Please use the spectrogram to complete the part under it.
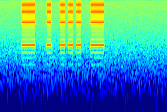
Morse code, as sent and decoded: - . ... -
TEST

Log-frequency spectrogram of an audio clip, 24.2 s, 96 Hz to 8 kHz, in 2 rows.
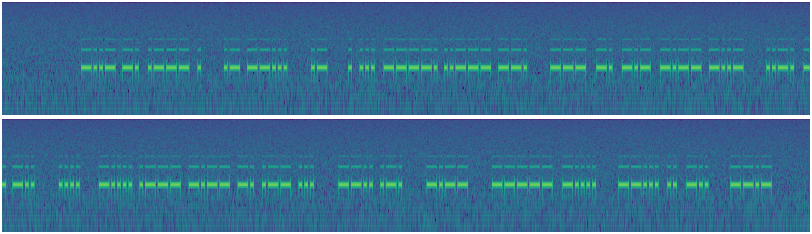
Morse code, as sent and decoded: -..- -. .--- . / .- --... / .- / . ... ----. ..--- --. / --- -. -.- -.-- -..- / ..-. - -.. / .... / -.... .--- -.-- -. .-- ... / --.. .-. / -.-- / ----- -.... / --... .. -.. / --.-
XNJE A7 A ES92G ONKYX FTD H 6JYNWS ZR Y 06 7ID Q

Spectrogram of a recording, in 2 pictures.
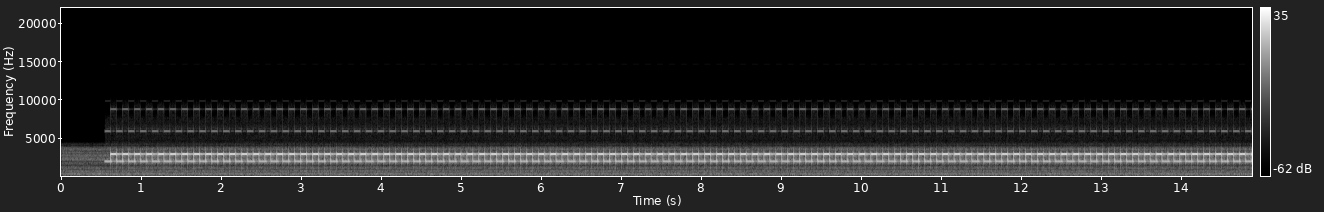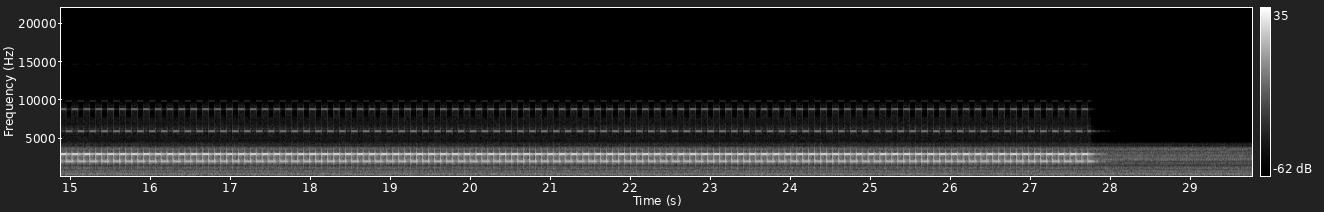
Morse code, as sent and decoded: none

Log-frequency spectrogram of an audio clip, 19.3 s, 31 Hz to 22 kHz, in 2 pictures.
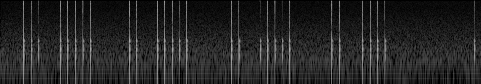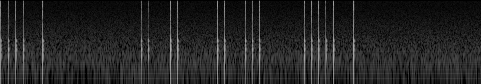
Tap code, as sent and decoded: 3-5 2-5 2-5 2-4 / 5-1 / 2-2 2-3 5-1
PJJI V GHV

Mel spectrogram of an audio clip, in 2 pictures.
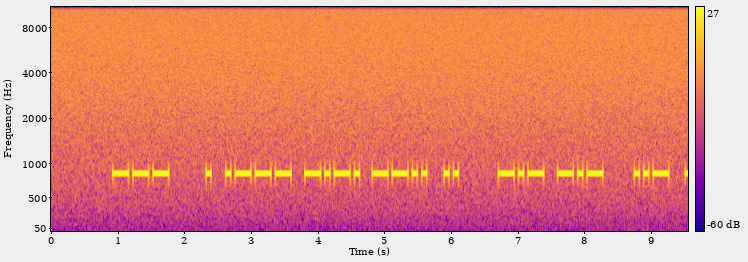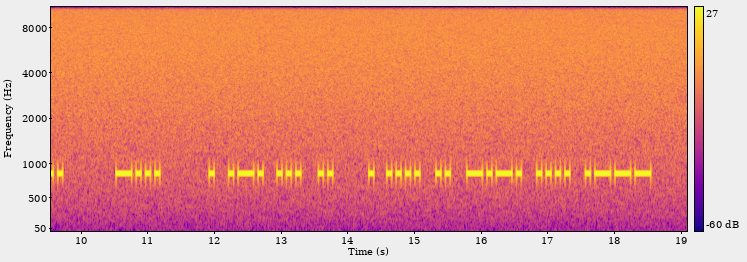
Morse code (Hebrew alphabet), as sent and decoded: --- / . .--- -.-. --.. .. / -.- -.- / ..- .. / -... / . .-. ... .. / . .... .. -.-. .... .---
ה ועסזי כך טי ב ורשי וחיסחע

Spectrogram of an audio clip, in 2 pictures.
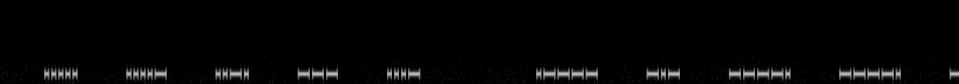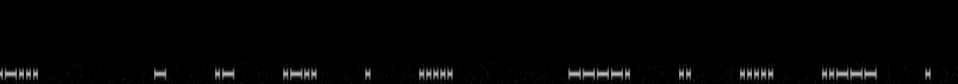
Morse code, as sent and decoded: ..... ....- ..-. --- ...- / .---- -.- ----. ----. --... / - .- .-.. . ..... / ----. .. ..... ..--- .
54FOV 1K997 TALE5 9I52E

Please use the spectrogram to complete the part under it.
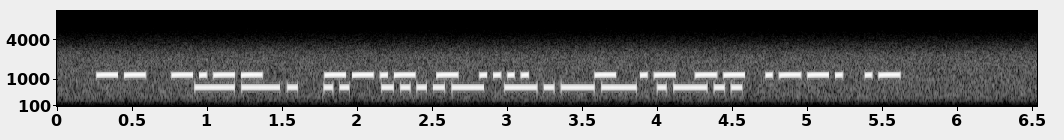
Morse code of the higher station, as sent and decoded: -- -.-- / --.- - .... / - .- -- .--. .-
MY QTH TAMPA

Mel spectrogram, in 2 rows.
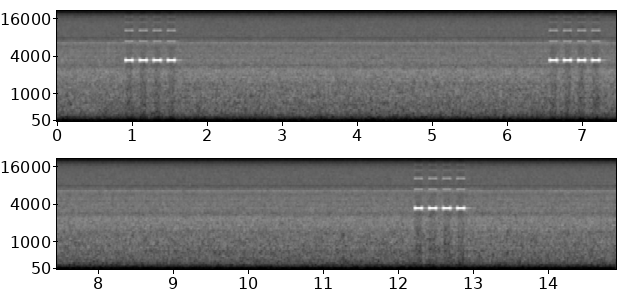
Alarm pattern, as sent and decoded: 4 beeps and a pause
temporal four

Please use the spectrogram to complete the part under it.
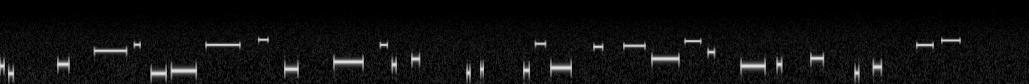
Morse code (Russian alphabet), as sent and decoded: none

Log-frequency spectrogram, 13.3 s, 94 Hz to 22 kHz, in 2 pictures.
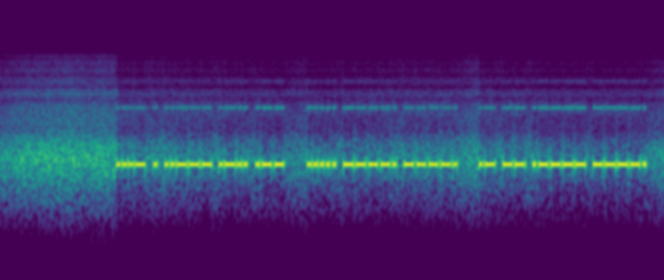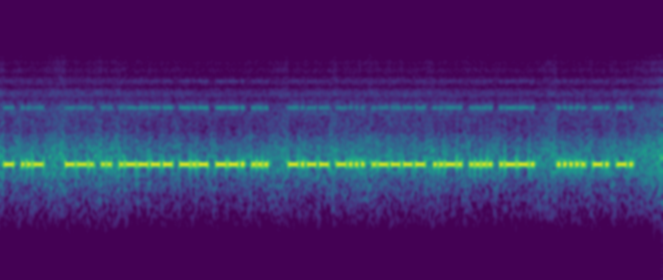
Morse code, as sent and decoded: ...- . ..--- .-.. .-- / ..... ----. ----. / .- -- .---- ----. / - ..- / --. .. .---- -.- --. ... / -.-- -... .---- ..-. .... .--. / ..... -. -.
VE2LW 599 AM19 TU GI1KGS YB1FHP 5NN

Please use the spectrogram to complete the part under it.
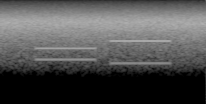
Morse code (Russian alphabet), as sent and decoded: none

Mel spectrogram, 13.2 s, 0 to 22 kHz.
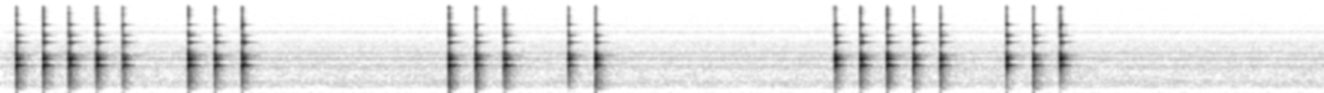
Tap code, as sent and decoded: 5-3 / 3-2 / 5-3
X M X

